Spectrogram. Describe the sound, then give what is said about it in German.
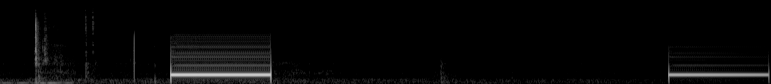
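A few quick clicks like a handset being picked up, then two long steady ringback tones of an outgoing phone call, several seconds apart, each about a second long, clear with silence between. “Ich rufe an.”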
